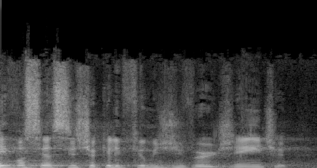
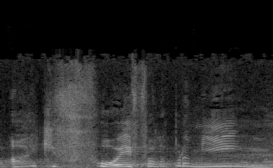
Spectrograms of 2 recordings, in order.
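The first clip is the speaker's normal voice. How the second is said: higher and softer, pleading and anxious; anxious girl; 6 semitones higher, 7 dB quieter, slower than usual. Retold or imitated. Frightened heroine begging the test nurse, high and soft. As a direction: beg nervously for the answer. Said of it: "ela toda insegura".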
